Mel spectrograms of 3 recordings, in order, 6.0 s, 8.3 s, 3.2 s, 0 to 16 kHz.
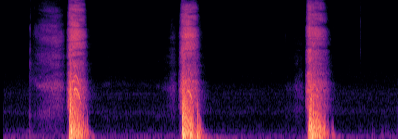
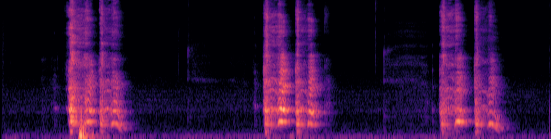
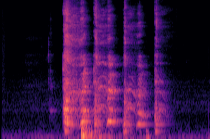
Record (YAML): exhalation_length: 6.0 s
exhalation_amplitude: 28875
exhalation_signal_mean_std_ratio: 0.27
three_cough_length: 8.3 s
three_cough_amplitude: 12075
three_cough_signal_mean_std_ratio: 0.35
cough_length: 3.2 s
cough_amplitude: 7790
cough_signal_mean_std_ratio: 0.43
survey_phase: beta (2021-08-13 to 2022-03-07)
age: 18-44
gender: Female
wearing_mask: 'No'
symptom_none: true
smoker_status: Never smoked
respiratory_condition_asthma: false
respiratory_condition_other: false
recruitment_source: REACT
submission_delay: 2 days
covid_test_result: Negative
covid_test_method: RT-qPCR
influenza_a_test_result: Negative
influenza_b_test_result: Negative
